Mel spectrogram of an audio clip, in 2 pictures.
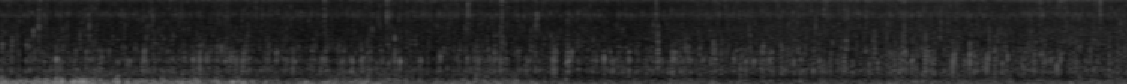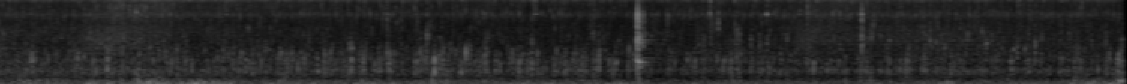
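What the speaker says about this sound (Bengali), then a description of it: "মাছ দিয়ে আমি আর মিনিট পাঁচেক ফুটিয়ে নেবো" Fish curry with kudri bubbling in a pan, a steady close simmer of boiling liquid with small pops and one sharp clink partway through.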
